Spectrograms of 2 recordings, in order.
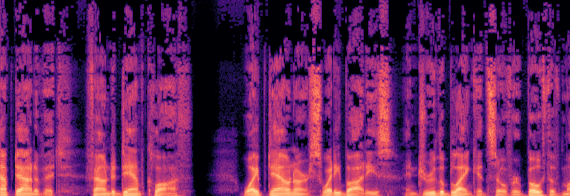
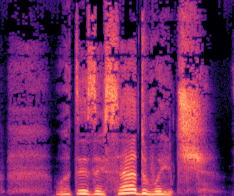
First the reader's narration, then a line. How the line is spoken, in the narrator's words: Zoe asked in a shivery voice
